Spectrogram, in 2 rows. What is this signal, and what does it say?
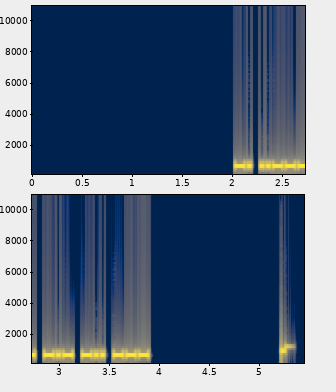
Morse code, heard as a keyed tone, about 35 wpm, 700 Hz. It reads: N2KDO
